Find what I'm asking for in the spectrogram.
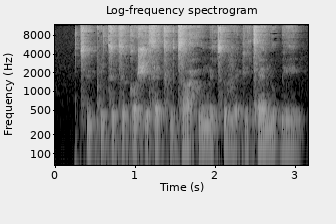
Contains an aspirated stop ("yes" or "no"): yes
